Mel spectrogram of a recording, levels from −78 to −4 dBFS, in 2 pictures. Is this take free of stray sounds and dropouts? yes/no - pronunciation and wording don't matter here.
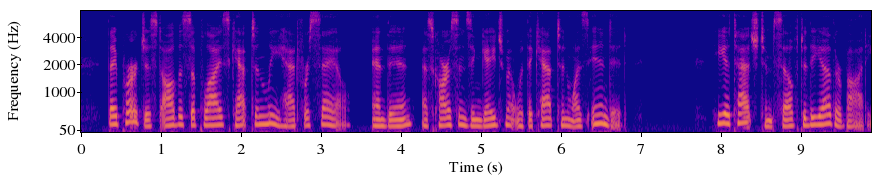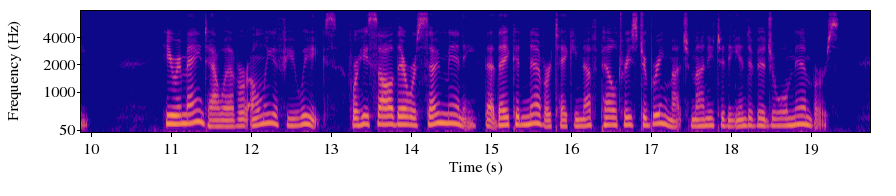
yes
